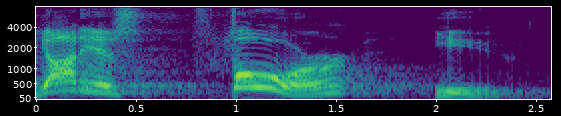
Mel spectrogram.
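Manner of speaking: stress on FOR. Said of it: "you could put it this way".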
